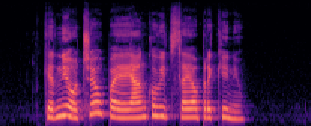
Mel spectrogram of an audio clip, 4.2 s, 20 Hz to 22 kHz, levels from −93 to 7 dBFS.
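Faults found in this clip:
Nothing stood out on listening to the speech in this call recording, and no findings are raised for the ticket.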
